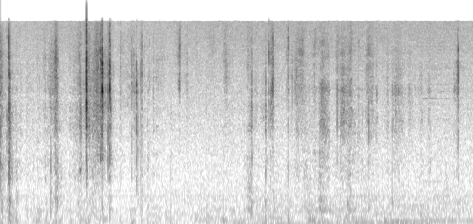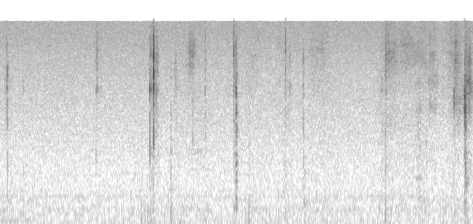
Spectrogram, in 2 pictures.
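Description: Small sheet of origami paper being handled and folded against a table: crisp rustles and creasing clicks, loudest about a second in, then scattered lighter ones.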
